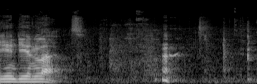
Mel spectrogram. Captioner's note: dinner guest chuckles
